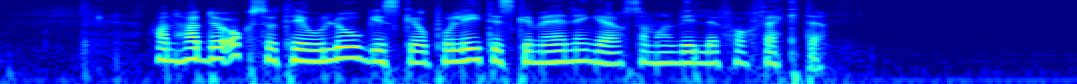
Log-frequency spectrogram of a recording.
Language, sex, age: Norwegian, female, 43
